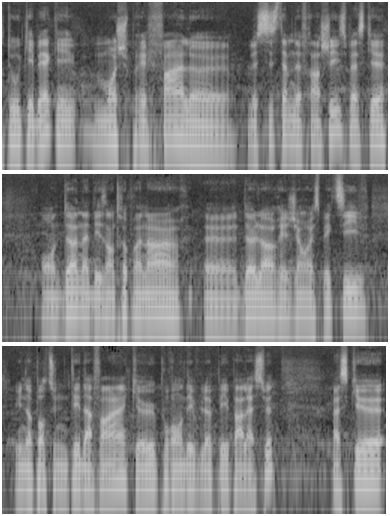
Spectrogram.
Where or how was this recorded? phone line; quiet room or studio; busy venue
busy venue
